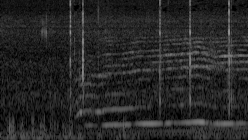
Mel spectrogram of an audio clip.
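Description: A few sharp clicks, as of the toy speedboat's remote control being worked, and from about a second in a steady whine that rises slightly in pitch. The water-soaked boat doesn't seem to run.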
